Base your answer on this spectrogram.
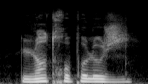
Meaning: anthropology (the study of humanity)
- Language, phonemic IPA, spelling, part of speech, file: French, /ɑ̃.tʁɔ.pɔ.lɔ.ʒi/, anthropologie, noun, Fr-anthropologie.ogg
